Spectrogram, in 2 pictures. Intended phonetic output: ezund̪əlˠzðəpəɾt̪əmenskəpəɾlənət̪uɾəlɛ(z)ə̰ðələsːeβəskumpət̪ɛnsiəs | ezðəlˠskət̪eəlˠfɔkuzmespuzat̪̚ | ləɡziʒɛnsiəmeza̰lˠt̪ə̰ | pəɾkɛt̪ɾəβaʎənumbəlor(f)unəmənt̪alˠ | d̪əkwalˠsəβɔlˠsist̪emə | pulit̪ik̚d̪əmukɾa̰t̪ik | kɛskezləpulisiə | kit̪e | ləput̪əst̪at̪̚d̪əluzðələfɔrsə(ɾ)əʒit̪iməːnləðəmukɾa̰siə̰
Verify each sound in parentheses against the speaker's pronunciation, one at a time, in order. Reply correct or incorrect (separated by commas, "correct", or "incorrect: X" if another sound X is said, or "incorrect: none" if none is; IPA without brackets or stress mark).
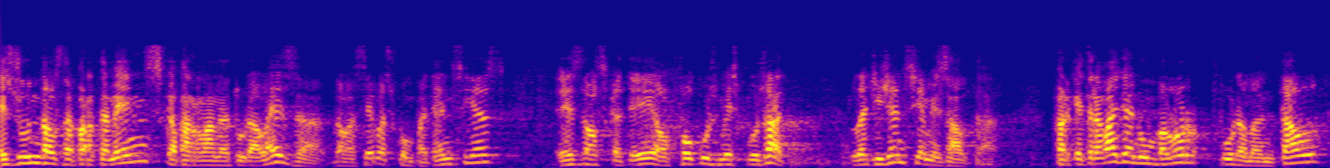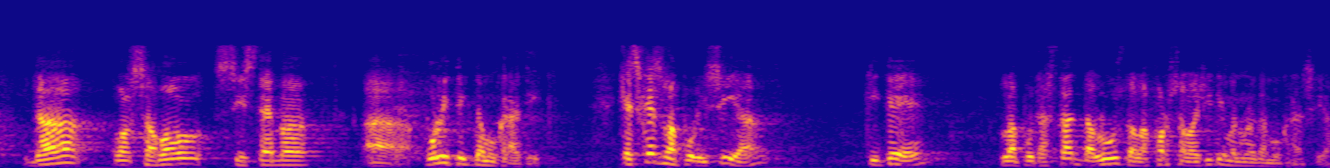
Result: correct, correct, incorrect: l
